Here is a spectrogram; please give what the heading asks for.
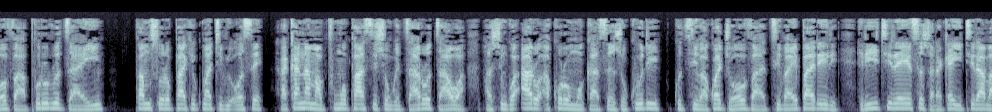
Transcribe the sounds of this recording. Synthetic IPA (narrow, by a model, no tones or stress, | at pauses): vʱapuɾurud͡zai | pamuso̞ɾo̞pake̞kumatiʋio̞ːse̞ | rakanamap͡fumo̞pasiʃo̞ŋɡwe̞d͡zaɾo̞d͡zaːwamaʂiŋɡoʔaɾo̞ʔako̞ɾo̞mo̞ːkase̞ʐo̞kuɾikut͡siʋakwad͡ʒe̞ɦo̞vʱat͡siʋaipaɾiːɾi | riːtire̞ise̞ʐaɾakaitiɾaʋa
